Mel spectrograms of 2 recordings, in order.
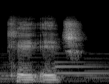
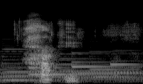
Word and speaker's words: Khaki: Please remember Brother Amin Haki, that's K-H-A-K-I. We would pronounce it Khaki, but in Farsi it's Haki.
